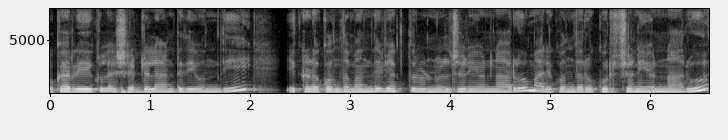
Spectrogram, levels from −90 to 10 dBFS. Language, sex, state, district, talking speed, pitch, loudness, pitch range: Telugu, female, Andhra Pradesh, Chittoor, 120 wpm, 205 Hz, -15 LUFS, 200-220 Hz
